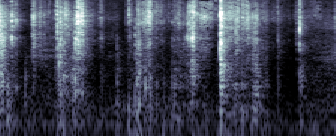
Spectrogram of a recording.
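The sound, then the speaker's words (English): Faint crinkling and tearing as someone rips open a tightly sealed package, with several short irregular bursts of crackling material. “I gotta rip open this. I think I just broke whatever was inside.”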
